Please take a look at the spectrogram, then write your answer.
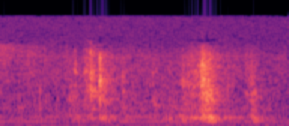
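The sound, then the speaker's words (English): A door is eased open carefully to peek in at someone who may be asleep, with two faint scraping, rustling noises about a second apart, quiet, with no voices. “Well, we'll open the door carefully and peek in.”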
